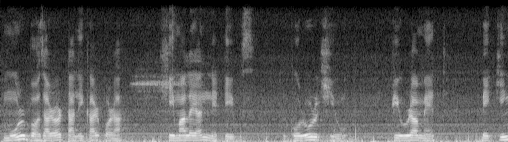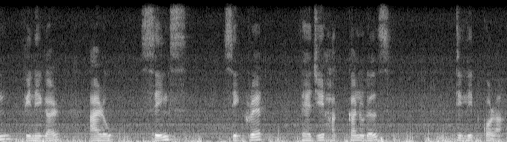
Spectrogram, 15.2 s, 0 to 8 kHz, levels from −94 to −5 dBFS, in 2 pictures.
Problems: constant background noise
